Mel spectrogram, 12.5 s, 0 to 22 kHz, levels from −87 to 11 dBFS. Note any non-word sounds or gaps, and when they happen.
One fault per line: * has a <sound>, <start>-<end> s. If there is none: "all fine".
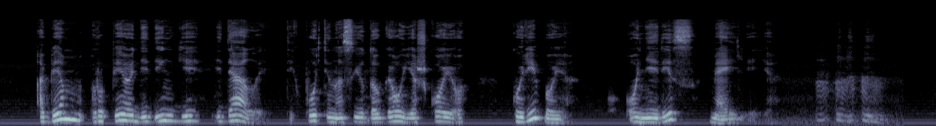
* has a throat clearing, 10.9-11.9 s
